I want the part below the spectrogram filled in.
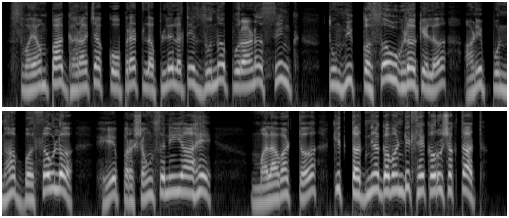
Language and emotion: Marathi, surprised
